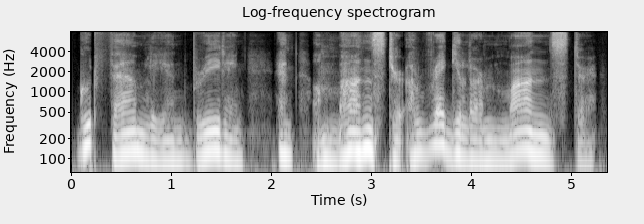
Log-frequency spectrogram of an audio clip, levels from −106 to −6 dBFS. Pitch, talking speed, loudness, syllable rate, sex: 110 Hz, 125 wpm, -18 LUFS, 3.8 syllables/s, male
